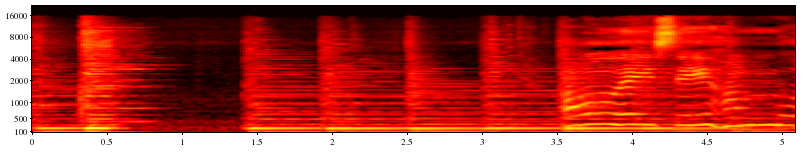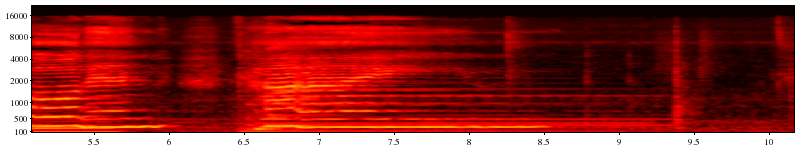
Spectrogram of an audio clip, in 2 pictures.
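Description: The closing chords of a Yamaha acoustic guitar, strummed and left ringing, with a woman singing the last long-held lines over them. The final chord fades away near the end.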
